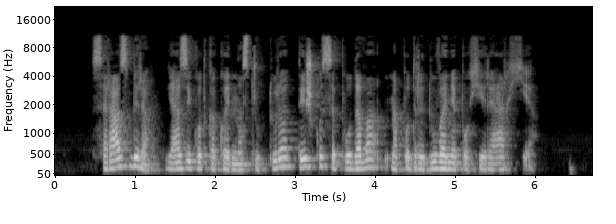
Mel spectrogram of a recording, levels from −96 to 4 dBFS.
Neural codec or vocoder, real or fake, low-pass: none; real; 10.8 kHz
